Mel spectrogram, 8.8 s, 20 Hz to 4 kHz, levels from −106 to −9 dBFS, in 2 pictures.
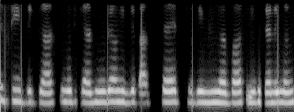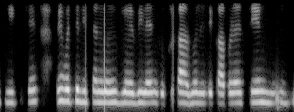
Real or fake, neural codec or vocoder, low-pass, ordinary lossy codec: fake; codec, 24 kHz, 0.9 kbps, WavTokenizer, large speech release; 3.6 kHz; none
